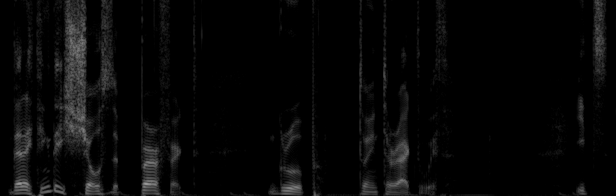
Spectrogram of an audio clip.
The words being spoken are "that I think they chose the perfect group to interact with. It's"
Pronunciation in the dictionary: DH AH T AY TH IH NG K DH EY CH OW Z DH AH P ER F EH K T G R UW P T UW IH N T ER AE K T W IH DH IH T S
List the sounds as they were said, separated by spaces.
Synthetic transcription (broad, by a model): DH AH T AY TH IH NG K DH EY SH OW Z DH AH P ER F EH K T G R UW P T UW IH N T ER AE K T W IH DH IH T S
